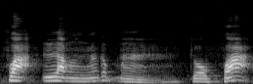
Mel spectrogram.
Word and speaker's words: ฝรั่ง: ก็ ไม่ พัด อ่าน ว่า ฝรั่ง เสียง เอง นะ มัน บอก ว่า นะ ครับ อ่า ก็ ปล่อย สัตว์ หลั่ง หรือ ฟ้า หลัง แล้ว ก็ มัน ความ จริง มัน ต้อง อ่าน ฝรั่ง นะ ครับ อืม ก็ อนุโลม ให้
